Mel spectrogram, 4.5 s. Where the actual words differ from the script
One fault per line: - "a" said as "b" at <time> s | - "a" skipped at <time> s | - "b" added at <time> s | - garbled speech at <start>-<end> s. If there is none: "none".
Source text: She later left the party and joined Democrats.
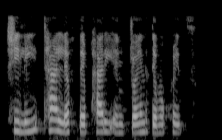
none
